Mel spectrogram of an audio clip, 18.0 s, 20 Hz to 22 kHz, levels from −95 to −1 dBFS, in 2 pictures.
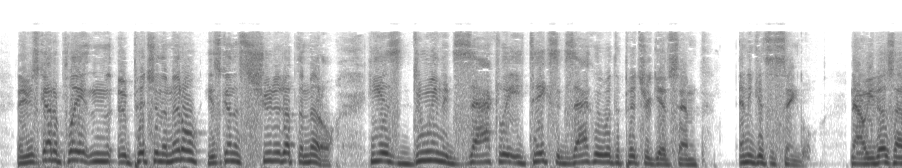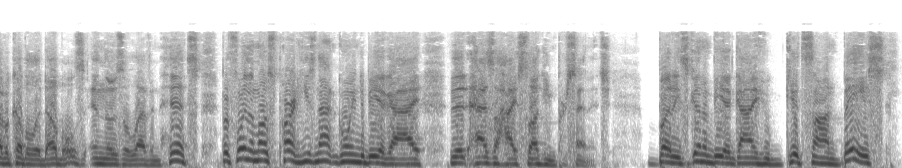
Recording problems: distortion; heavy; 5 dB below the speech
garbled, watery; slightly; nothing above 9 kHz

